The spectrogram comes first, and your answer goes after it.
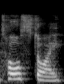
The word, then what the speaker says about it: Tolstoy: 10 divine quotes from Leo Tolstoy. I hope I said that Tol- right. Tolstoy. Yeah, you said it right.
